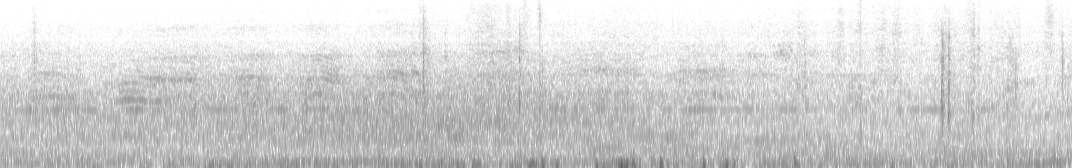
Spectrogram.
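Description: Quiet outdoor background noise with a steady low hum, a few faint distant calls about two seconds in, and some low bumps on the handheld microphone near the middle.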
